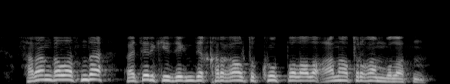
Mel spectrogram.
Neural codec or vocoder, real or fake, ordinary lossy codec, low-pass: none; real; none; 3.6 kHz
